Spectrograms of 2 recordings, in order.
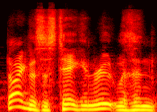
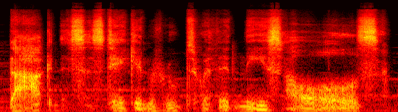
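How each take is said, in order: First: It is read in a plain voice. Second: It is read in a spooky voice.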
